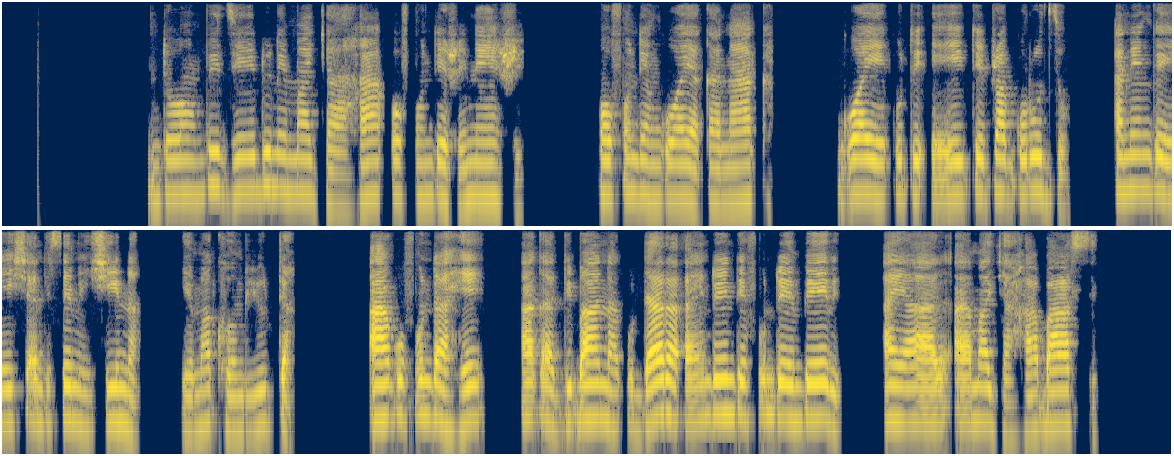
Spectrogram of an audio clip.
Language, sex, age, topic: Ndau, female, 25-35, education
